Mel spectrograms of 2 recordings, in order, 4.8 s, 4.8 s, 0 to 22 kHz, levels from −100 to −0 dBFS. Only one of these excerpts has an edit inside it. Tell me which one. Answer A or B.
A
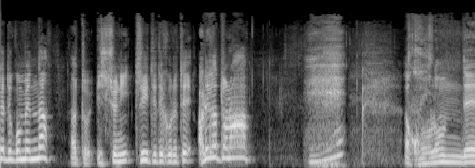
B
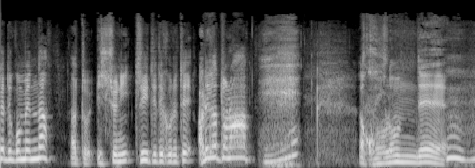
B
